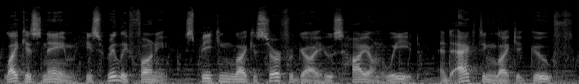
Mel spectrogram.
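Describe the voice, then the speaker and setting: Lower-voiced male YouTuber, scripted ranking voice-over, casual, faint music bed. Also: animated, moderate pace. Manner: enthusiastic, casual slang. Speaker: video game YouTuber. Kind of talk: scripted countdown narration.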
